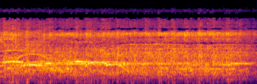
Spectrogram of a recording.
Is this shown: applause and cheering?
yes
